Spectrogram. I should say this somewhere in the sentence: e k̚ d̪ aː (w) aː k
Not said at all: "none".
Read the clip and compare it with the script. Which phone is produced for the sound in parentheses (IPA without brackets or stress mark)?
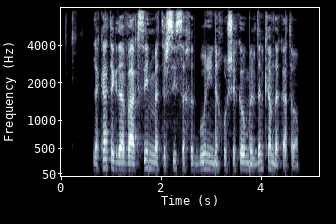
v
